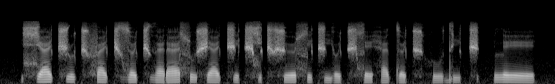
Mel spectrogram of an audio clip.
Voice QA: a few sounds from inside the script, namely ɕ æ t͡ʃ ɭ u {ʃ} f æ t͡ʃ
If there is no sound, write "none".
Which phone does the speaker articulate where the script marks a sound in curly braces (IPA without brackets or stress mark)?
t͡ʃ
